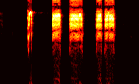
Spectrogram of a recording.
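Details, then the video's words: A black francolin gives a loud, harsh, grating phrase of five notes, a short clipped opener then four rasping notes in two pairs, over a quiet background. "Kala Teetar ki awaz | Black partridge Voice"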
